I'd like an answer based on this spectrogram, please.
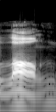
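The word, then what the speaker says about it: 龙: Therefore, we're not going to call it the year of the Long, which is how you say dragon.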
